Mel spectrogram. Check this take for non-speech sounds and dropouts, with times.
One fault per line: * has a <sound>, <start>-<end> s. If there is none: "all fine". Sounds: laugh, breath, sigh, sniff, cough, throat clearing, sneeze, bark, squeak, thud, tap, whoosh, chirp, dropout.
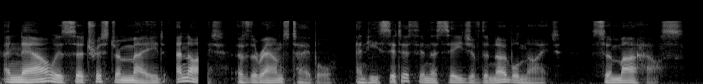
* has a dropout, 2.0-2.1 s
